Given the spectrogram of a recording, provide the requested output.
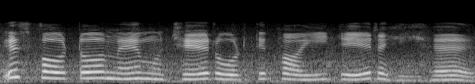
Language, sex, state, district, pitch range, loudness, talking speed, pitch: Hindi, female, Madhya Pradesh, Katni, 220-275 Hz, -15 LUFS, 115 wpm, 250 Hz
